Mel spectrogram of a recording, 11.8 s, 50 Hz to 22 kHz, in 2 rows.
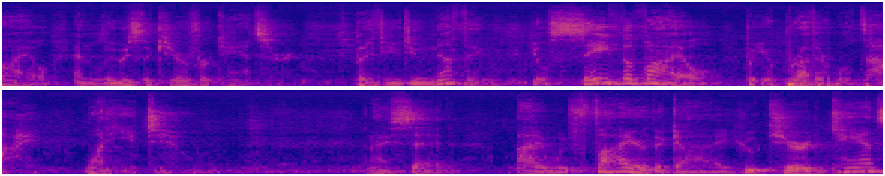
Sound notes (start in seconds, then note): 7.4 audience laughing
